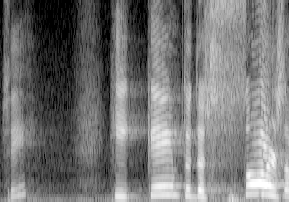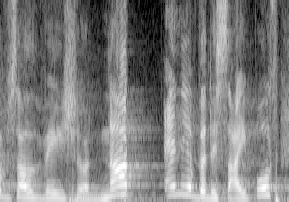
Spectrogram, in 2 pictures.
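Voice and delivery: normal talking voice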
